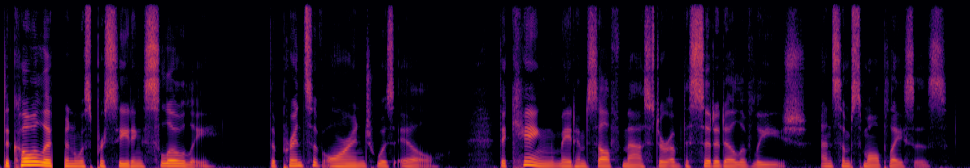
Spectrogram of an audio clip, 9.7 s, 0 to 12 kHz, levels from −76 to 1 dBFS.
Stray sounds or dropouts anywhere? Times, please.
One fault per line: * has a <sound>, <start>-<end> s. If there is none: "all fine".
* has a dropout, 0.5-0.7 s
